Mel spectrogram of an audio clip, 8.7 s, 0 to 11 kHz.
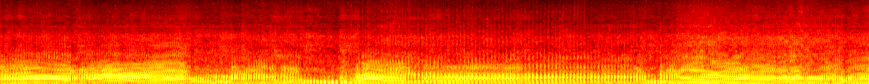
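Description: Yamaha YZ250FX dirt bike's single-cylinder four-stroke engine under way, revs rising and falling with the throttle, easing off briefly around two and three seconds in and again near six and a half seconds.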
